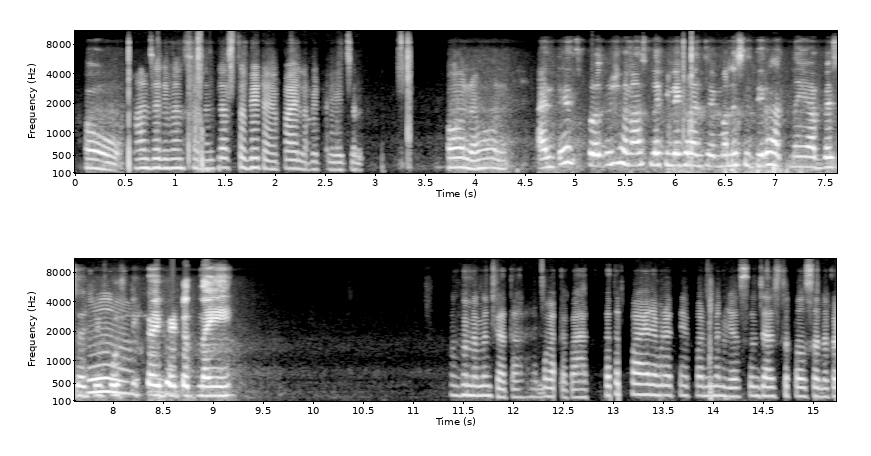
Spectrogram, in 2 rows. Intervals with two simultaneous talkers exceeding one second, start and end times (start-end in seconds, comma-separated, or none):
none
